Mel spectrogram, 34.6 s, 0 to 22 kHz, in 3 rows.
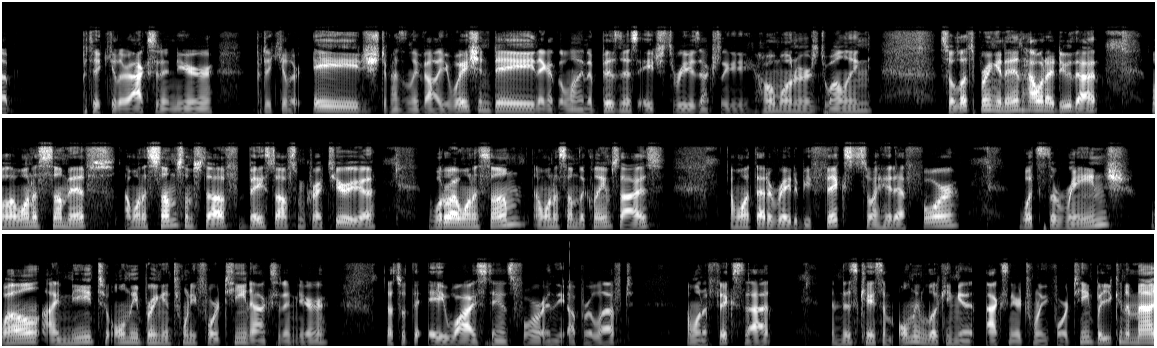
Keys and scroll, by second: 11.1-13.3 typing, 18.0 F4, 20.4 typing, 27.4 F4, 30.5 typing.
